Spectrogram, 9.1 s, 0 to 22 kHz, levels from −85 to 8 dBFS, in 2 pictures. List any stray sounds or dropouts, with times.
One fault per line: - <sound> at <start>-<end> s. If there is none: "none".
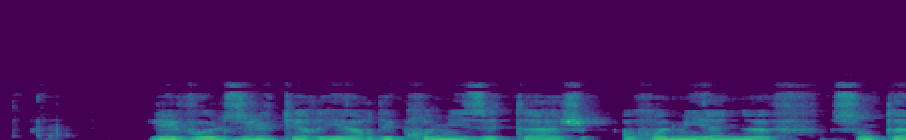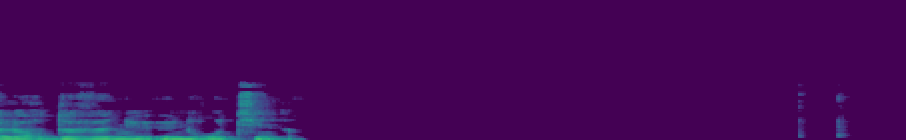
none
